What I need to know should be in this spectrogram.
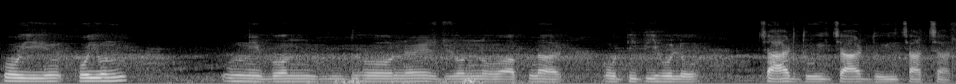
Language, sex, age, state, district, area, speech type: Bengali, male, 30-45, West Bengal, Kolkata, urban, read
